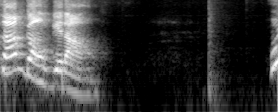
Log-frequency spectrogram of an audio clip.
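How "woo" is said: short high "woo"; exasperated whoop. Real, not acted. Vlogger dreading the bus terminal meeting, exasperated whoop. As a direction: let out a quick high whoop. Exclaims before "Lord have mercy.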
